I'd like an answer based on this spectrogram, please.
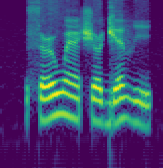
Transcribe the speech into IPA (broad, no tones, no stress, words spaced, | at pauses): sə˞ wɛ̃ ʃə˞ɡʲɛ vi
